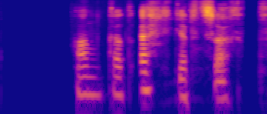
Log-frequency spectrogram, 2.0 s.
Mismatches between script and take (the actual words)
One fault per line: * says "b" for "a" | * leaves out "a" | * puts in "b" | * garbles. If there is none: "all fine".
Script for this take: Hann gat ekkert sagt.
all fine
